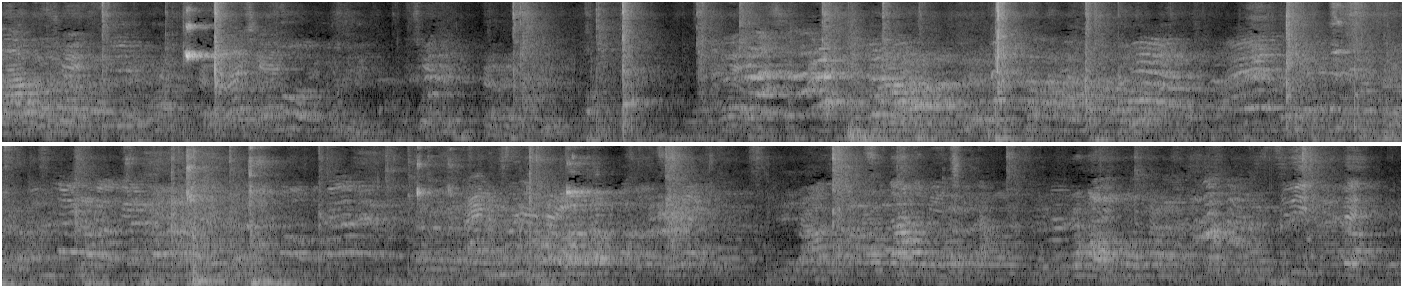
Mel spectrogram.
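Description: Badminton rackets hit a shuttlecock with sharp pops.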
